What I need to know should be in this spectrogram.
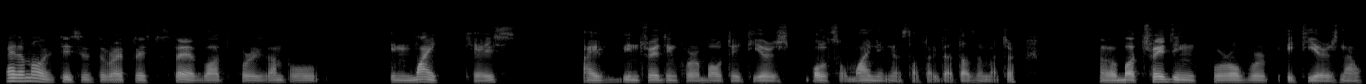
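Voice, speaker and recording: Man, lowish creaky voice, halting casual storytelling, repeats phrases for emphasis. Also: dry recording. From Romania. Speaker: trader taking part in a group voice chat. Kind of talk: casual chat, personal anecdote. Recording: dull, lo-fi voice chat audio.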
